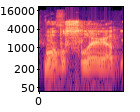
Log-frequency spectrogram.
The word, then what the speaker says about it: Marble Slab: Marble Slab. You gotta say it like that.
